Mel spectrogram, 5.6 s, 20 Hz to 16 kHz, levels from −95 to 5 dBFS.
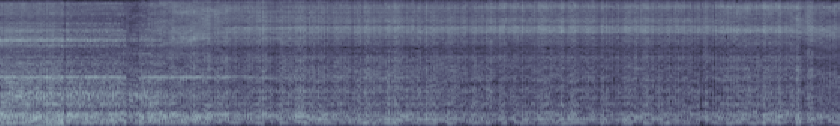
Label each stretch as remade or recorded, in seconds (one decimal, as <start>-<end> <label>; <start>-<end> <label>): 0.0-0.4 remade; 0.4-1.0 recorded; 1.0-5.6 remade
